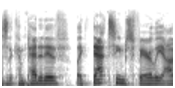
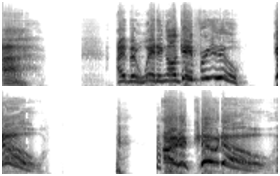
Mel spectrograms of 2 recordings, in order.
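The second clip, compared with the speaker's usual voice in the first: very high, very loud, booming dramatic cry; 13 semitones higher, 13 dB louder than usual. Speaker acts out a card-game play for the other speaker: Yu-Gi-Oh duelist voice. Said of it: "you have a career in voice acting ahead of you".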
